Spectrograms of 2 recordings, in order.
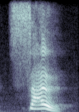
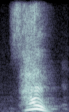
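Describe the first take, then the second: First: The first s sound is tense and strong. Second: The first s sound is plain and soft. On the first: The speaker calls it right. "쌀 해봐" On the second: The speaker calls it wrong. "경상도 사람이 뭐가 안 돼요?"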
